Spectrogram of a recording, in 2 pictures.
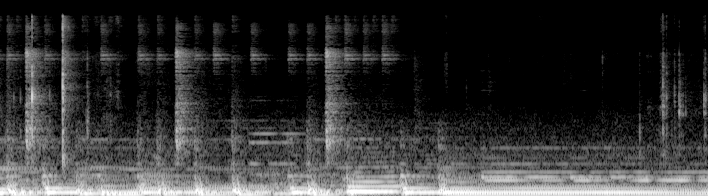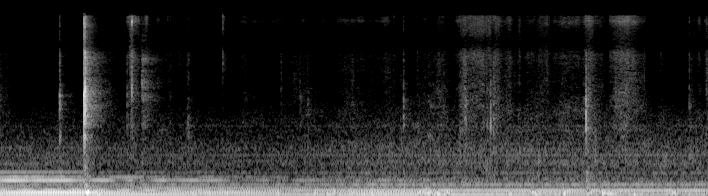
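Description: Background music with a beat that settles about four seconds in on a long held chord, fading away by about ten seconds. Under it, a sharp click about eight seconds in and faint rustles and clicks of a cardboard CD digipak and its paper booklet being handled.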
